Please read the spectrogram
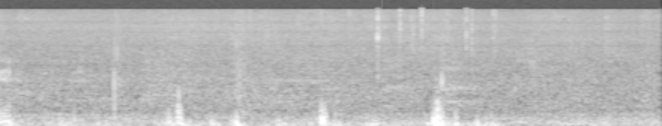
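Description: Footsteps of a person walking outdoors: a few soft, low thuds at irregular intervals, with a brief spoken "oh".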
